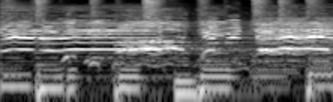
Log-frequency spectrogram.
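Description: Live gospel praise song: several singers with vibrato over electronic keyboard accompaniment and a low, moving bass line.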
